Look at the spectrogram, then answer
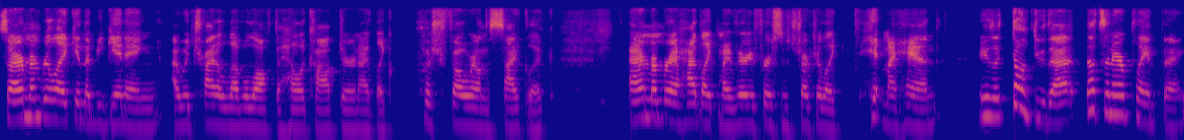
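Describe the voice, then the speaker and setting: A woman with a New York accent, fairly low in pitch and fairly quick in pace, over a quiet background. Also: ordinary pitch variation. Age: 20s. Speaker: pilot and flight instructor. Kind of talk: casual chat.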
